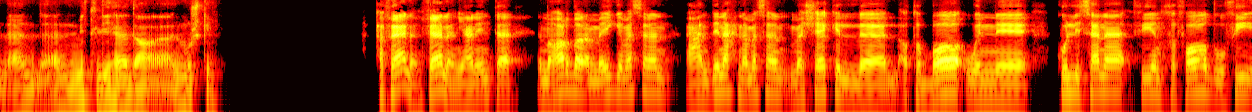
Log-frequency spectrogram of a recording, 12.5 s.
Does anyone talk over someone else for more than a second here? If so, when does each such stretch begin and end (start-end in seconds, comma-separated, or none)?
none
